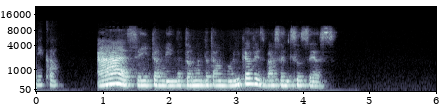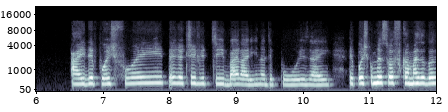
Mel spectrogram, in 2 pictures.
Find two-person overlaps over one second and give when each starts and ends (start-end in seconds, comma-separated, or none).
none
